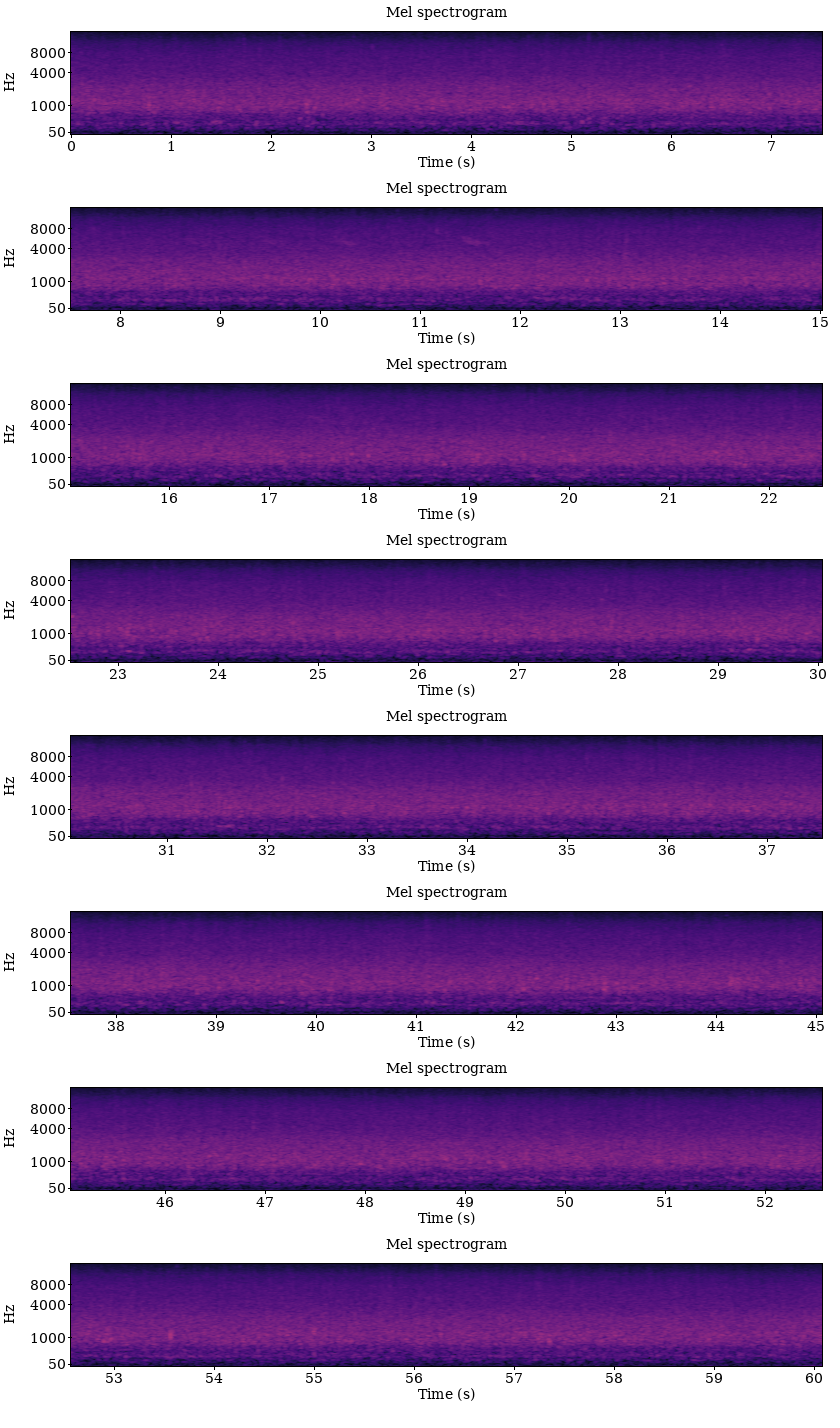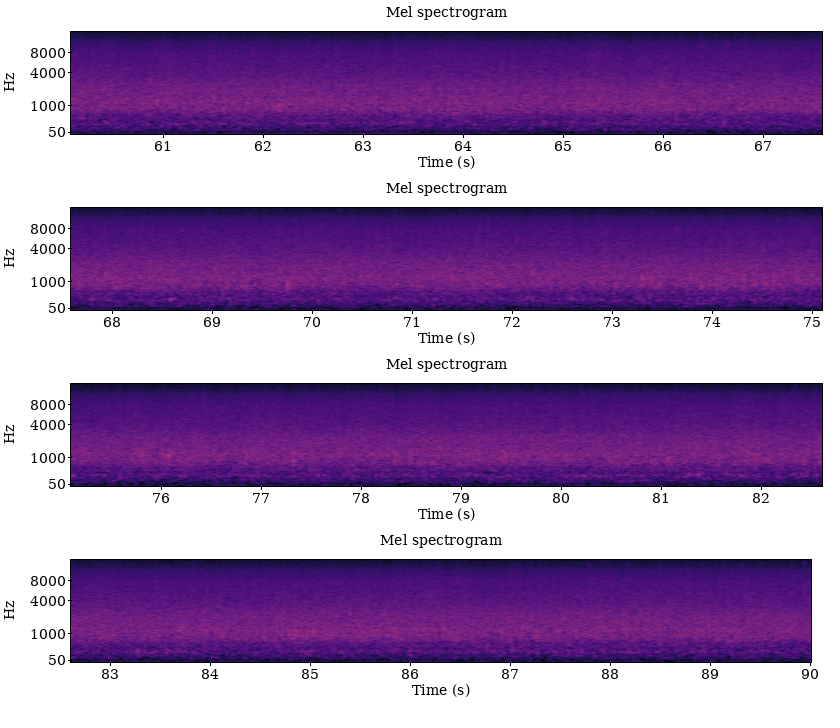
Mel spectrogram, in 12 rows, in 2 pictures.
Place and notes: Conjunction between Chat To River & Lotus Stream, Maclehose Trail Sec., Tai Lam, Hong Kong - Conjunction between Chat To River & Lotus Stream
The recording is taken at a junction of the stream, Chat To River which is named for having 7 bridge constructed across as ""Chat"" is seven in Chinese, and Lotus Stream which is named for the stream from Lin Fa Shan (Lotus Hill) to the Tai Lam Chung Reservoir. You can listen to the soundscape of running water alongside some bird callings.
七渡河溪流建有有七條石橋橫跨連接路徑故而命名，蓮花石澗則起源自蓮花山流入大欖水塘，這點位於兩條水流的交匯點。你可以聽到流水伴著鳥鳴的聲景。
#Water, #Stream, #Bird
